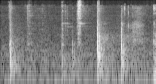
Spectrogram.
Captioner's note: knife thumps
